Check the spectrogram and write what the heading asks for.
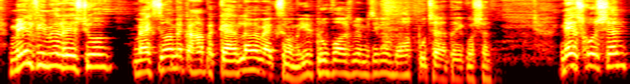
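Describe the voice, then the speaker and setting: A young man teaching an exam revision lesson, reading questions out slowly, then explaining with casual jokes and teasing scolds. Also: sits high, a little mellow.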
